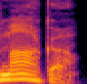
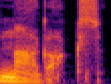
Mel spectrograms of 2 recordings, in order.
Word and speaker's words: Margo: It's Margo, not Marggo.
